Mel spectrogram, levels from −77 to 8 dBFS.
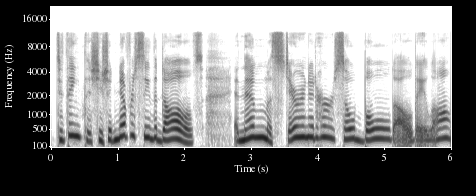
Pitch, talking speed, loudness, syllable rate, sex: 255 Hz, 190 wpm, -13 LUFS, 4.0 syllables/s, female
